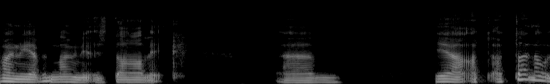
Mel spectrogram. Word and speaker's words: Dalek: They're spelt Dalek, but they're pronounced Dalek. Right. Yeah, I've only ever known it as Dalek.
